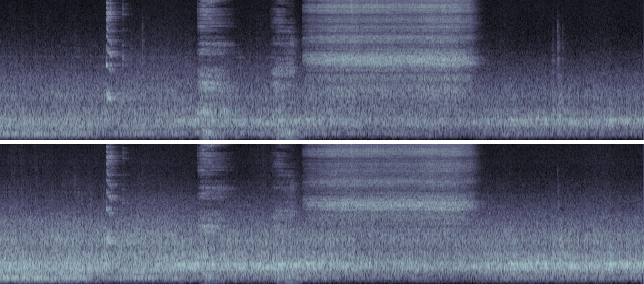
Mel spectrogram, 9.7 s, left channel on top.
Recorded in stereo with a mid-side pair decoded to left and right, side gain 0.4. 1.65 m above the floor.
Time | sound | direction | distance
1.6 | a squeak | 70° left | 3.5 m
3.0 | a gasp | 45° left | 1.7 m
4.5 | a hiss | 50° left | 3 m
